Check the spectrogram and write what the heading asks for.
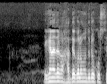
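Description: Near silence, then about a second in a man's voice starts, drawn-out and pitched with no clear words.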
